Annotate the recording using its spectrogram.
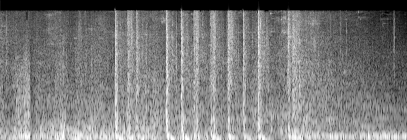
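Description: Rapid gunshots crack and echo.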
